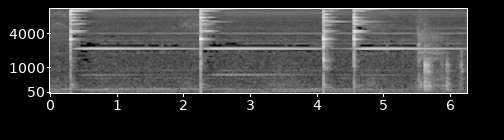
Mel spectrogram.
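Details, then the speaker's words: Wollensak T-524 mono 4-speed reel-to-reel tape recorder, about 1963: clear high bell-like ring, struck about four times, each fading over two seconds; the nearly 7-inch, well-balanced flywheel singing, which Wollensak addressed with a silencer part. "that's called flywheel singing. And it's caused by the fact that this is so well made. It's almost like a turntable. The way it's so well made and balanced, it rings like a bell."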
